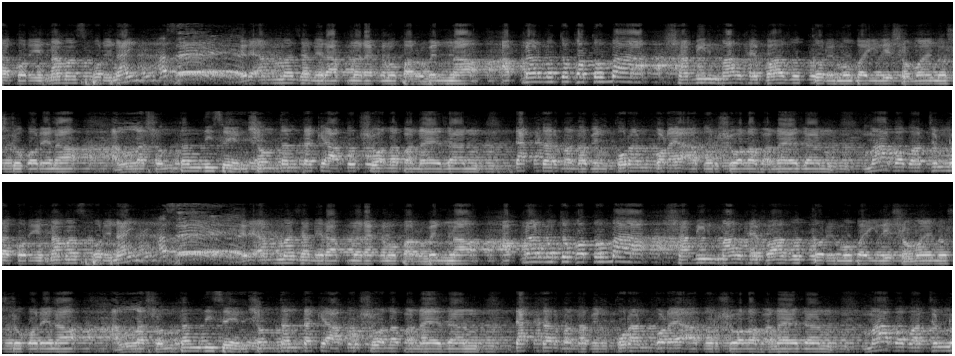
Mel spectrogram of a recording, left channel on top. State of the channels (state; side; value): normal; both; correlation 0.35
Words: করে নামাজ পড়ে নাই? আম্মা জানেরা, আপনারা কেন পারবেন না? আপনার মতো কত মা স্বামীর মাল হেফাজত করে, মোবাইলে সময় নষ্ট করে না। আল্লাহ সন্তান দিছেন, সন্তানটাকে আদর্শওয়ালা বানায় যান। ডাক্তার বানাবেন, কোরআন পড়ায় আদর্শওয়ালা বানায় যান। মা বাবার জন্য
